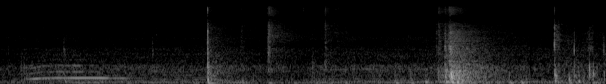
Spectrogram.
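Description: Refrigerator being handled: a few sharp clicks and knocks, with a louder, heavier thump about four and a half seconds in as a door is shut.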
